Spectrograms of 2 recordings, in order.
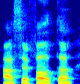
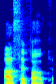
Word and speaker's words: hace falta: You have to remember, it's unnatural for English speakers, but the H is completely silent, it's just hace falta.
